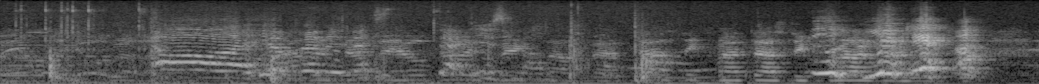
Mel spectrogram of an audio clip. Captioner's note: granny laughing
